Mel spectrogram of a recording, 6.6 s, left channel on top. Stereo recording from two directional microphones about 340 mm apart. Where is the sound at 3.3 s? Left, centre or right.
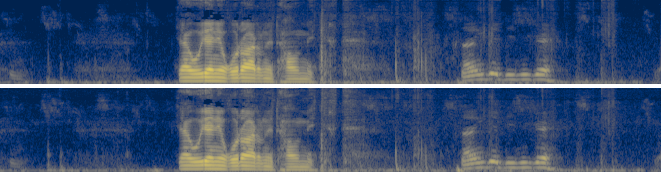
Centre.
